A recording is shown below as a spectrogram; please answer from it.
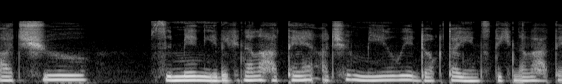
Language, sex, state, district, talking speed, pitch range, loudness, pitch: Rengma, female, Nagaland, Kohima, 95 wpm, 180-200 Hz, -14 LUFS, 190 Hz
